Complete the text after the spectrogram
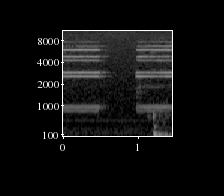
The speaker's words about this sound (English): It's my phone. Hang on. Okay. If it's for me, I'm not here. Is it a flash flood alert? No, it's a it's something else. Like, it's not bad. No worries. Let's go. Yeah, it's like a conserve energy alert.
